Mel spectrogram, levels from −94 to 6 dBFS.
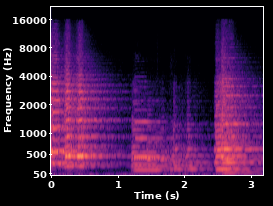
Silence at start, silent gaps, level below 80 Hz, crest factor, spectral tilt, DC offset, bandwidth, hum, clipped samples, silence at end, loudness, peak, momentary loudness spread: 0 s; none; -54 dBFS; 16 dB; -5 dB/octave; under 0.1%; 16 kHz; none; under 0.1%; 0 s; -28 LUFS; -12 dBFS; 20 LU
